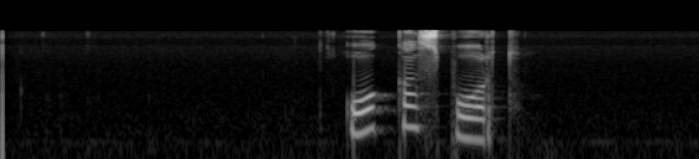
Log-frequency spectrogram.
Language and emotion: Russian, neutral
